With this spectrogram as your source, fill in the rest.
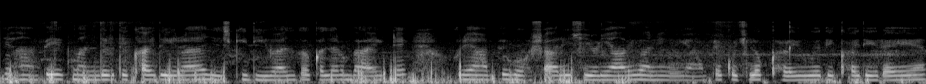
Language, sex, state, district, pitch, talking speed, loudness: Hindi, female, Uttar Pradesh, Deoria, 205 Hz, 215 wpm, -23 LUFS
